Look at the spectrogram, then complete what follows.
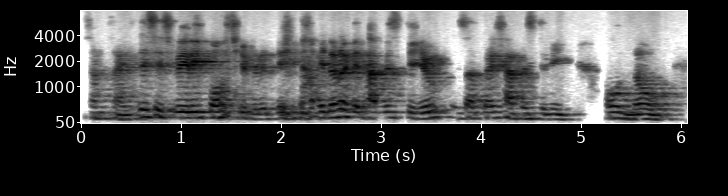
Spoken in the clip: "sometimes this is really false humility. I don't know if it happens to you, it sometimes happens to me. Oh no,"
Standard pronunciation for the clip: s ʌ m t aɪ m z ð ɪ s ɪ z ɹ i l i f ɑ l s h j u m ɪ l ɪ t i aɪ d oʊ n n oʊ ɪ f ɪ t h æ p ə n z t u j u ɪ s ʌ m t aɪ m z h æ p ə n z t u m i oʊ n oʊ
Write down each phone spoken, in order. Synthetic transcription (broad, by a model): s ʌ m t aɪ m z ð ɪ s ɪ z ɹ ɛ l i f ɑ s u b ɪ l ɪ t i aɪ d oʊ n n oʊ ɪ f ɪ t h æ p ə n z t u j u s ʌ m t aɪ m z h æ p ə n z t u m i oʊ n oʊ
